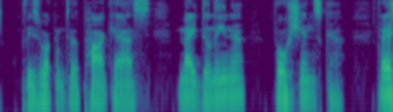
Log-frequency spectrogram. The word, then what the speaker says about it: Magdalena Wosinska: Please welcome to the podcast, Magdalena Wosinska.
